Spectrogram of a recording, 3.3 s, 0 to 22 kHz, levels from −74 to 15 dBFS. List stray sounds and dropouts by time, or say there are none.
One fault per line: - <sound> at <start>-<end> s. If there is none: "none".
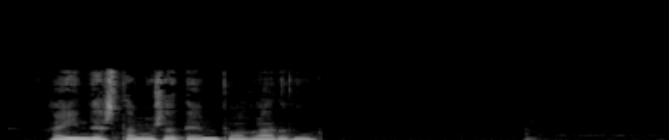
none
